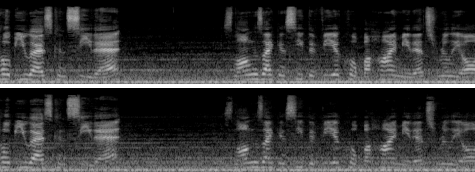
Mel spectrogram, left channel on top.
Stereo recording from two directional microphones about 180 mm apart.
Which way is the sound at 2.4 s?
50° left (ahead or behind).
